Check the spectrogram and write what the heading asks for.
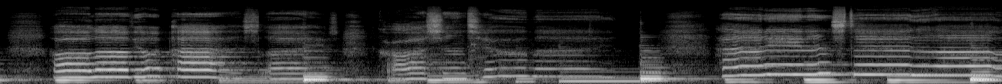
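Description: A woman singing a slow song, accompanied by an acoustic guitar.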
